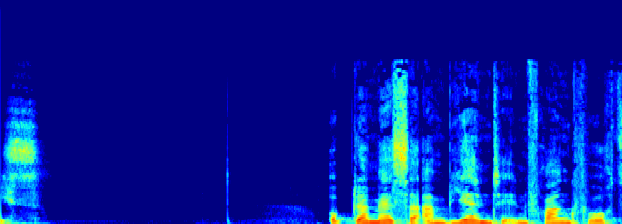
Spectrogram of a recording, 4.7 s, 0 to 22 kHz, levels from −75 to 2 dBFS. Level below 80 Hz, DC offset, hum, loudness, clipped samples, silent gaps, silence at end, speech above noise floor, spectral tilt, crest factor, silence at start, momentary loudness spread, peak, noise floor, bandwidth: -50 dBFS; under 0.1%; none; -18 LUFS; under 0.1%; none; 0 s; 57 dB; -5 dB/octave; 18 dB; 0 s; 14 LU; -2 dBFS; -75 dBFS; 17 kHz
